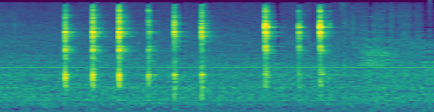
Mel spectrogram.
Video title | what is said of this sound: Vintage Christmas Collaboration Hosted By The Collection Vintage and My Blessed Nest | sounds like metal feels like metal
